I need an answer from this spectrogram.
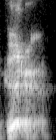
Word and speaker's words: guru: interesting concept of the guru and you do pronounce it with a bit of a rolled r like that i know that because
